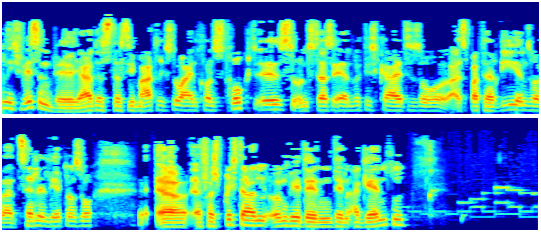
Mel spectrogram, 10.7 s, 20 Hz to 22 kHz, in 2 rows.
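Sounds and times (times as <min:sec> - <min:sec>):
speech: 0:00.0 - 0:09.8
mobile phone ringtone chiming in bright electronic tones: 0:09.8 - 0:10.7.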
